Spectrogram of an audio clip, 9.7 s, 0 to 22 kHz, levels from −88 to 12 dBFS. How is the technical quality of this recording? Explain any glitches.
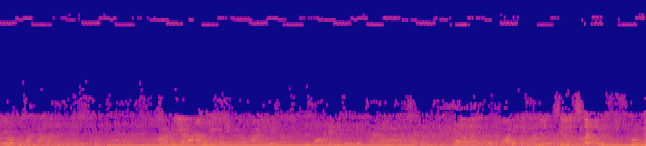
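The technical quality is poor: heavy codec damage runs through the whole recording, and the baseline shifts twice.

Heavy MP3 compression is the likely cause of the watery, swirling texture throughout these sounds. The encoder had too few bits, which fits a rate around 32 kbps, so weak frequency lines drop in and out between frames and transients smear. A spectrogram shows a hard ceiling with nothing above 19.8 kHz and patchy, flickering holes in the upper bands.

A DC step shifts the waveform's zero line at 1.61 s and holds it until 6.22 s, when it steps back. A second step starts at 9.05 s and stays to the end. Each jump and return is heard as a low thump or click while the sound carries on unchanged. On the waveform the whole trace sits visibly offset from centre between those points, and a spectrogram shows a brief broadband smear at each edge.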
